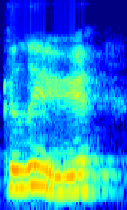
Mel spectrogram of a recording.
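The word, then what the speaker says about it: Gloue: It's G L O U E. If that's not pronounced glue, then I don't know what is.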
